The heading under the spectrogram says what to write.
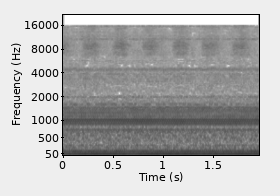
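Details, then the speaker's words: Dometic RV roof air conditioner, cooling but not blowing air: compressor running, fan motor groaning with a steady low hum but not spinning despite 116 V on the high-speed wire. Motor extremely hot; it spins once started by hand, pointing to a failed run capacitor. "you can hear it groaning but the fan is not spinning so what we need to do is see if it's a capacitor or if our fan motor is bad it's extremely hot so it could be either one"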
